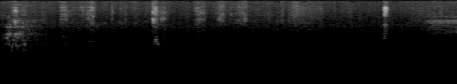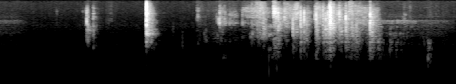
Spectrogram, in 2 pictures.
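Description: Pen scratching on paper as numbers are written down, soft and close in a quiet room, with a few isolated ticks first and then a steady burst of scribbling near the end.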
